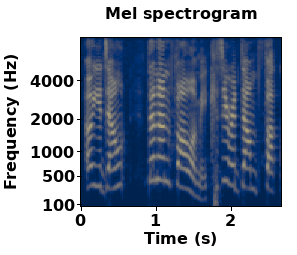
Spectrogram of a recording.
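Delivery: sarcastic comeback to a commenter; sarcastic retort. Real, not acted. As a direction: throw the question back with scorn. Snapping back at commenter.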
